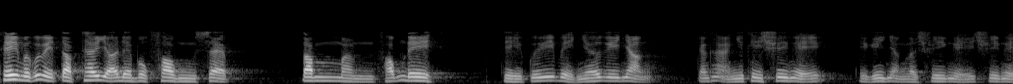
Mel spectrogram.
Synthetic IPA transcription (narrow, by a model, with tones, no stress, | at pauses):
xi˧maː˨˩kwi˨˦vḭ˧˨t̪ə˨˩p̚t̪ʰɛ˧wzɔ̰˧˥˨jɗe˨˩mo˨˩t̚fə˨˩wŋ͡msɛ˨˩p̚ | t̪ə˧mma˨˩ŋfa˨˦wŋ͡mɗi˧ | t̪ʰi˨˩kwi˨˦vḭ˧˨ɲəː˨˦ɣi˧ɲə̰˧˨n | t͡ɕa˨˦ŋha̰ː˧˨nɲɨ˧xi˧swi˧ŋḭ˧˥˨ | t̪ʰi˨˩ɣi˧ɲə̰˧˨nlaː˨˩swi˧ŋḭ˧˨swi˧ŋḭ˧˨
